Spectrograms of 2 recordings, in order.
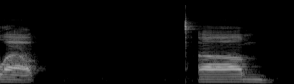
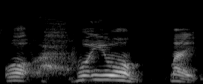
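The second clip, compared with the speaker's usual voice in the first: groggy grumble; 7 semitones higher, 3 dB louder than usual. Acted. Vampire woken groggily.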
